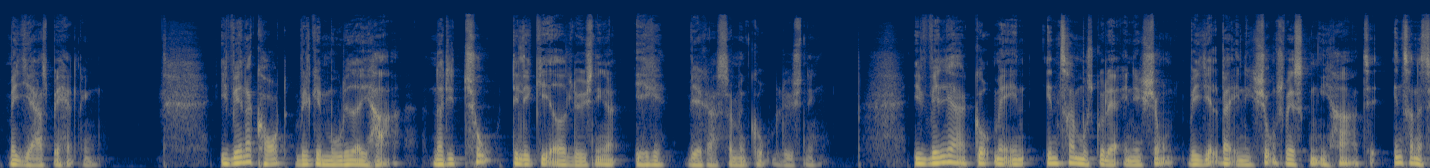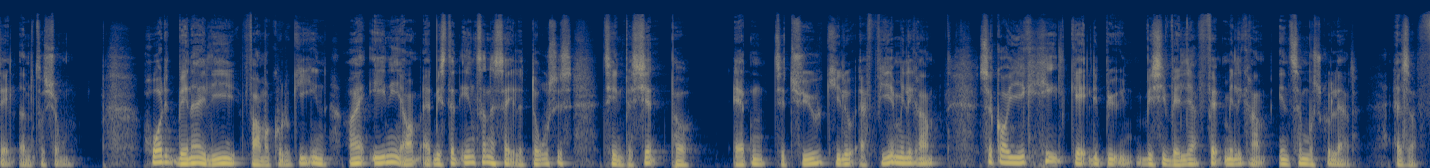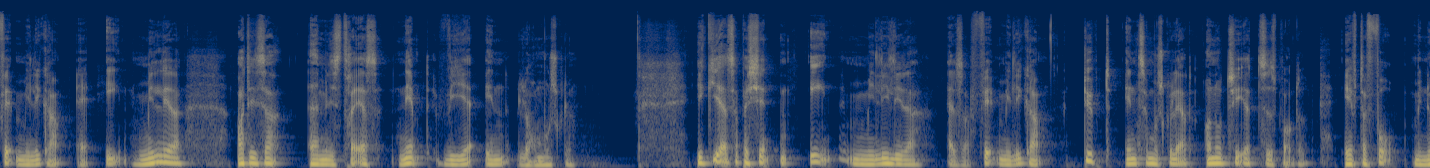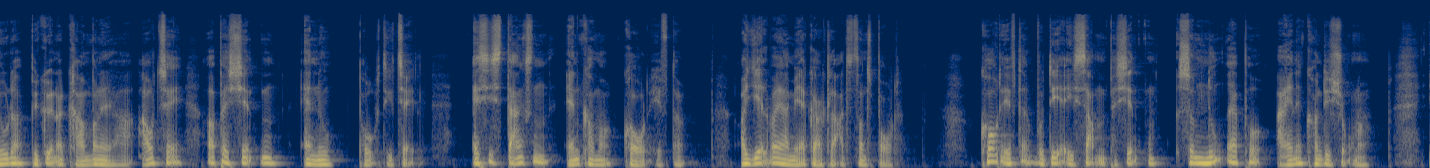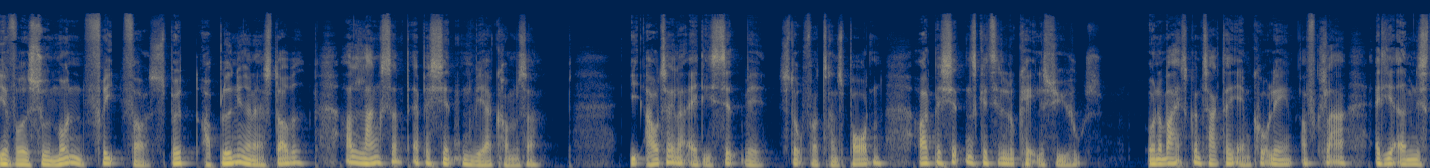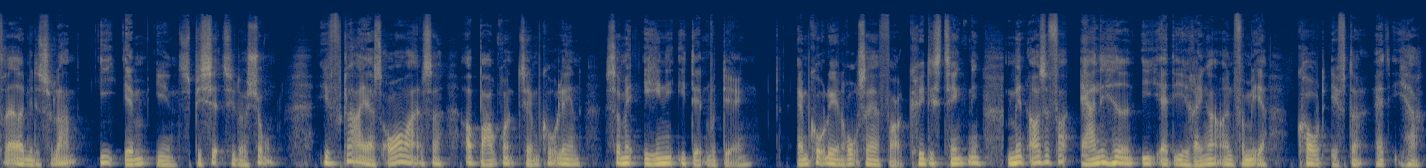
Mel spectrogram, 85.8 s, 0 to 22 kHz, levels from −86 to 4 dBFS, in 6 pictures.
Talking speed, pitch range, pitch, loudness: 160 wpm, 100-120 Hz, 110 Hz, -24 LUFS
